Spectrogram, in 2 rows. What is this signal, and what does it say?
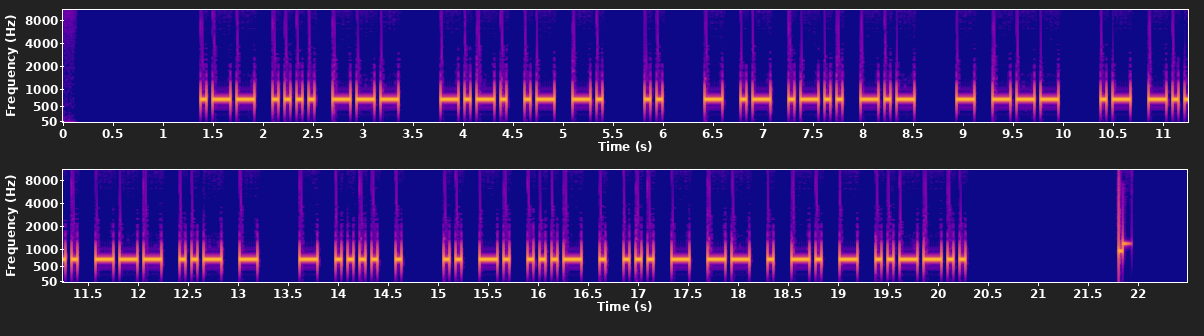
Morse code, heard as a keyed tone, about 21 wpm, 700 Hz. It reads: WHO CAN I TALK TO ABOUT THE INVESTMENT?
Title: Sentences from Top 1000 Words - Review Part 4 - 20wpm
